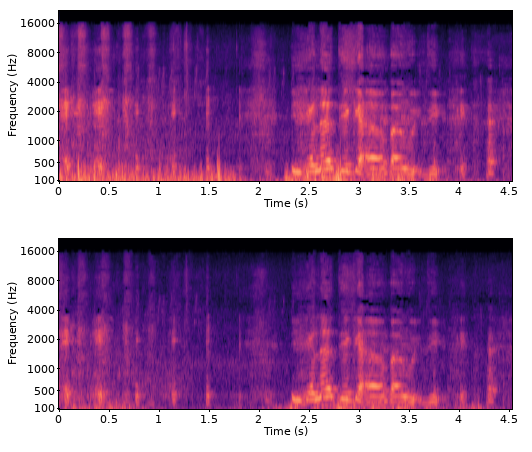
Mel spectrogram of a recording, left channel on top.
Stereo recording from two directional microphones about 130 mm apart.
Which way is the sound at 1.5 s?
5° left (ahead or behind).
